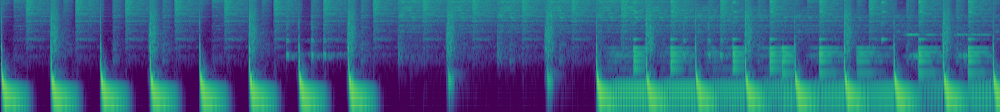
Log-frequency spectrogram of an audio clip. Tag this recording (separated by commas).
Music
